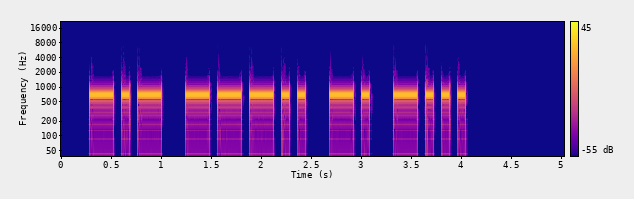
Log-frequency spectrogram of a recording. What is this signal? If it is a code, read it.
Morse code, heard as a keyed tone, about 15 wpm, 700 Hz. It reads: K8NB
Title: USA Callsign DE Callsign - 4 Characters - 15wpm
